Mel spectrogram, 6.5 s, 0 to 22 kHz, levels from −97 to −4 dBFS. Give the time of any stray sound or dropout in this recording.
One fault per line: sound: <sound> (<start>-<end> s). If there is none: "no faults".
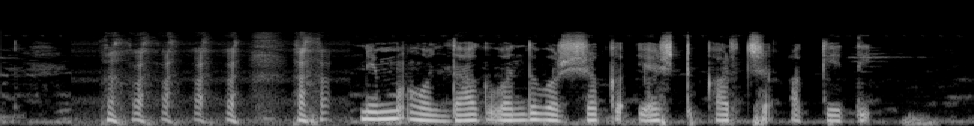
sound: laugh (0.7-2.2 s)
